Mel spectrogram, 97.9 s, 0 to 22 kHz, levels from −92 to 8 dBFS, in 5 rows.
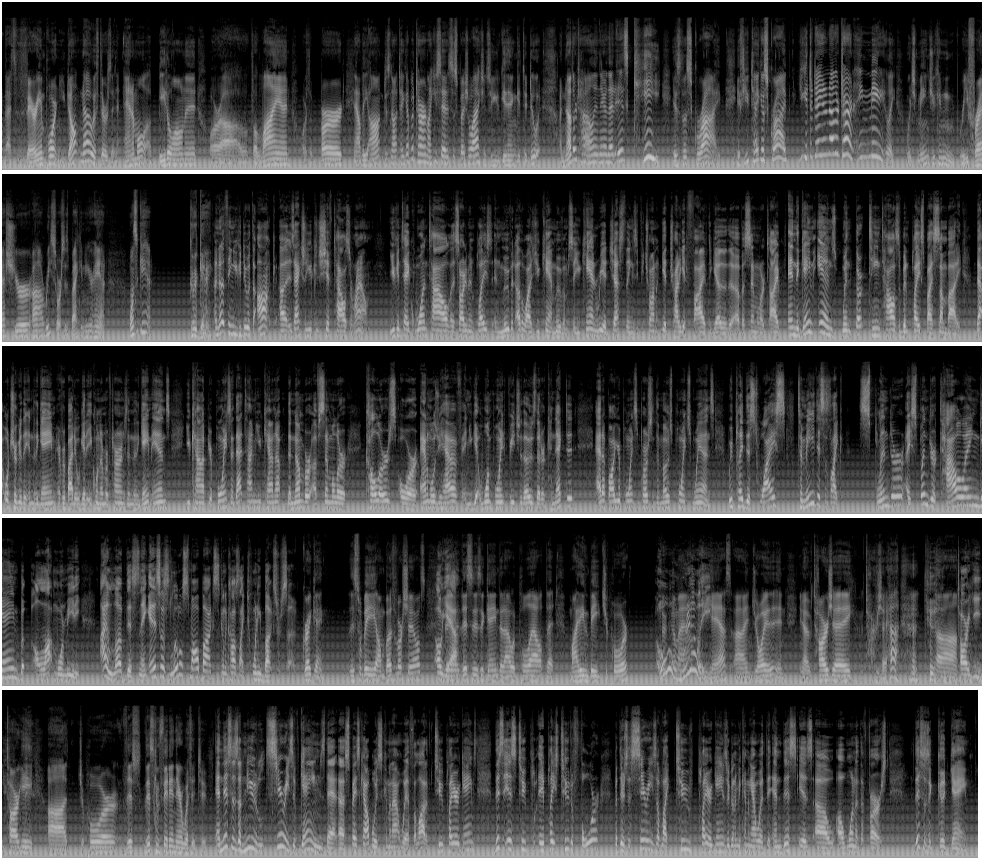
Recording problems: electrical hum; noticeable; throughout; 60 Hz, 15 dB below the speech

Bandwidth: 14.5 kHz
